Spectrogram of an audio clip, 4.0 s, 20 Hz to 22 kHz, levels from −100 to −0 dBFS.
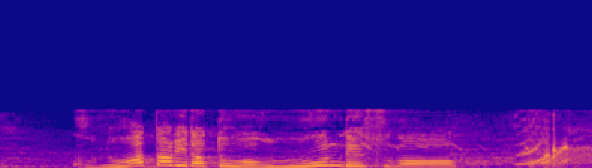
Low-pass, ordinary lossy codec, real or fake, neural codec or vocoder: none; none; fake; codec, 16 kHz, 16 kbps, FunCodec, trained on LibriTTS, 50 frames a second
